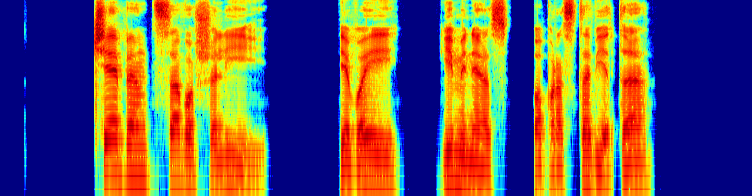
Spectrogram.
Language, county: Lithuanian, Alytus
